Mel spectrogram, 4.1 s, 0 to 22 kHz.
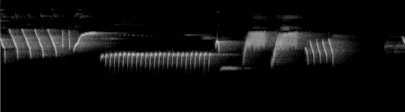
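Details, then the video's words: Canary song used as training for young canaries: quick sweeping notes, a long steady low trill, a short whistle, then rising buzzy phrases and a brief pause. "Kanarya Sesi Ötüş Eğitimi 2021 | Kanarya Ötüşü ve Ötüm Eğitimi"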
